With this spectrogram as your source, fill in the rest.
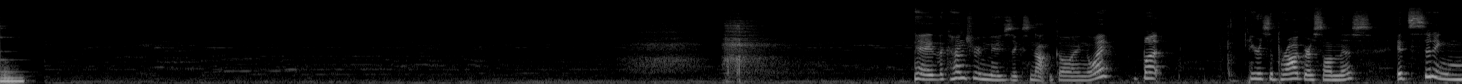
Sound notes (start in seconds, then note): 0.0 country music playing; 5.7 sigh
